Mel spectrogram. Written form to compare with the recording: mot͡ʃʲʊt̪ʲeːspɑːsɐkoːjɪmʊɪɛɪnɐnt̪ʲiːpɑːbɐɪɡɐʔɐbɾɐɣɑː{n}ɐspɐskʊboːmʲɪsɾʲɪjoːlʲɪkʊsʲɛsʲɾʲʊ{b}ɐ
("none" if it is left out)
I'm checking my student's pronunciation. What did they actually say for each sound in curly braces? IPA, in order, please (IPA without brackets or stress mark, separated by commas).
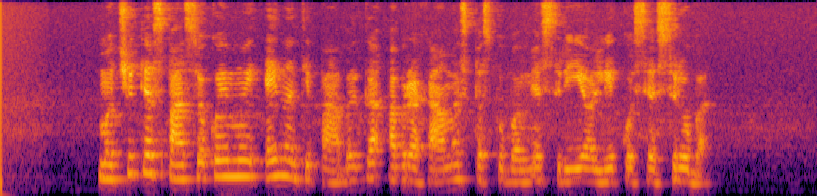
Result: m, b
